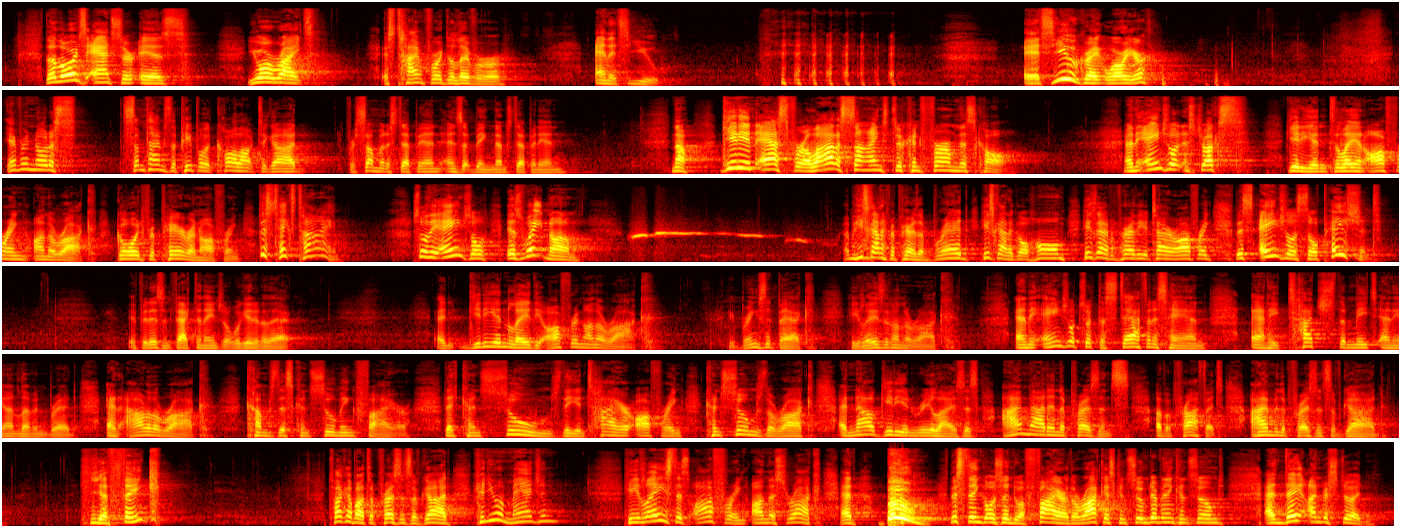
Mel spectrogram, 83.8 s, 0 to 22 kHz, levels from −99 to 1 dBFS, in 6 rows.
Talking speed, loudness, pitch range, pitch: 160 wpm, -24 LUFS, 135-210 Hz, 170 Hz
